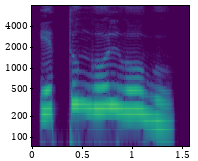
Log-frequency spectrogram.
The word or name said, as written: ಎತ್ತುಂಗೋಲ್ವೋಗು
